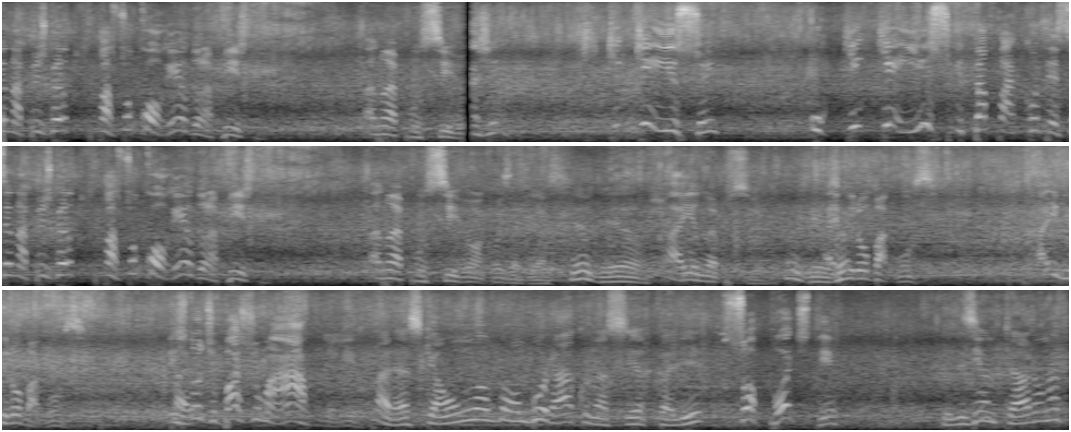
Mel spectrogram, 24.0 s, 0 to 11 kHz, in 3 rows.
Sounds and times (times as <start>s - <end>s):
Speech: 0.0s - 1.8s, 2.7s - 3.8s, 4.4s - 5.4s, 6.3s - 9.9s, 10.8s - 15.0s, 15.7s - 16.6s, 17.2s - 22.3s, 23.1s - 24.0s
Car: 0.0s - 24.0s.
